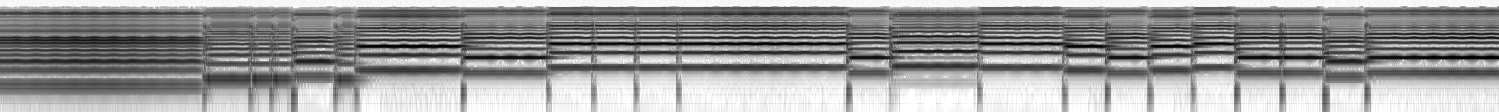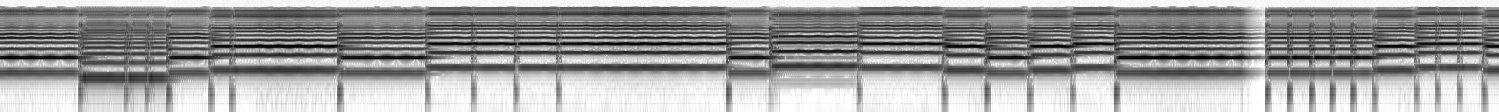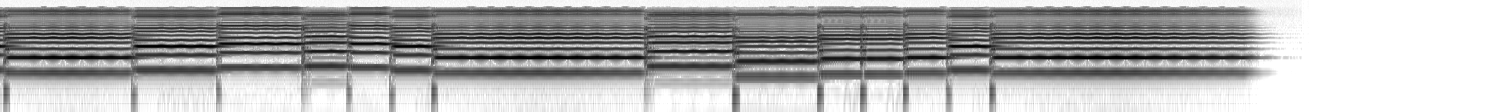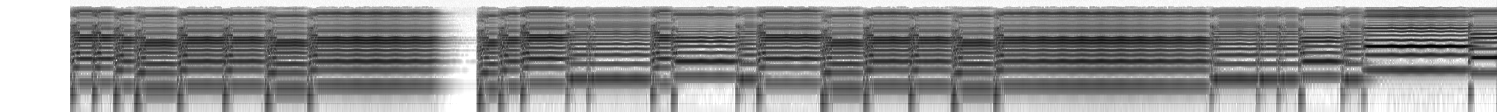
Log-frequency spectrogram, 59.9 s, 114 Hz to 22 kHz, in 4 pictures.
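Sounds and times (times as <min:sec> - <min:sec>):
solo violin melody: 0:00.0 - 0:42.6, 0:45.7 - 0:59.9.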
